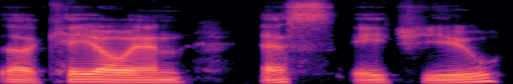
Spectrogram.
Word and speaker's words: Khonshu: And he also has powers from the god Khonshu. I can never pronounce it. It's Konshu.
